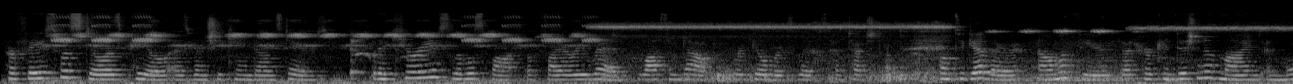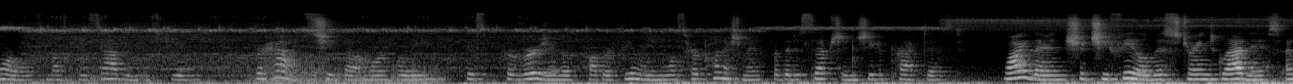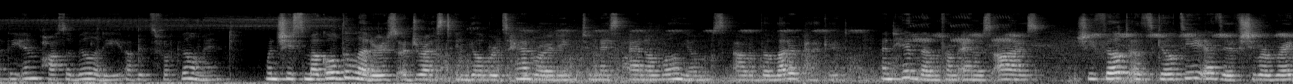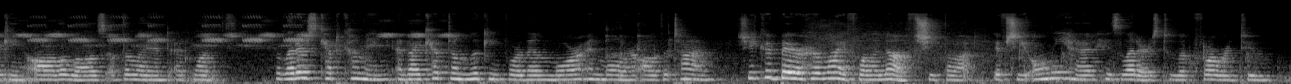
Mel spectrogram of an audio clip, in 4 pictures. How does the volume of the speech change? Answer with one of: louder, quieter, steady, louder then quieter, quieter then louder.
louder.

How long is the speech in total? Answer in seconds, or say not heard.
51 s.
